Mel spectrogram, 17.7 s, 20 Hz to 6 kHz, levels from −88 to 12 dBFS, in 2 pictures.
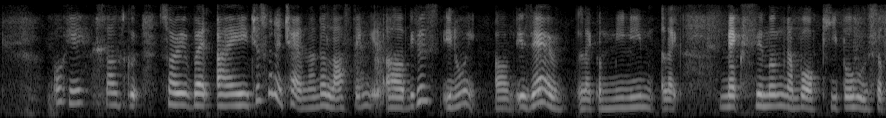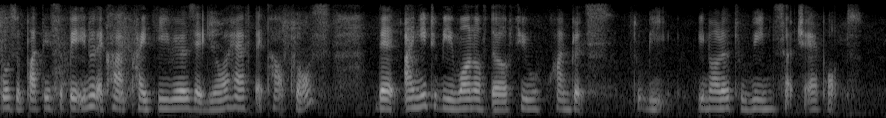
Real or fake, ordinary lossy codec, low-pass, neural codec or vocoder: fake; none; 5.4 kHz; codec, 16 kHz, 6 kbps, DAC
